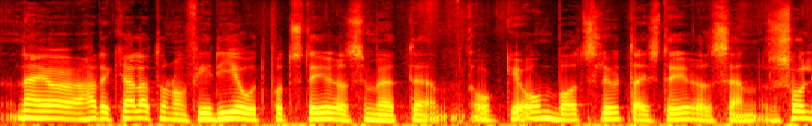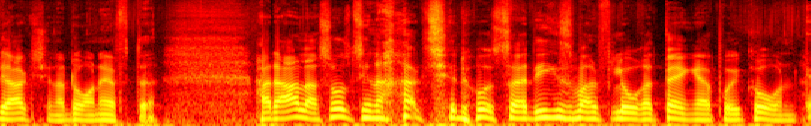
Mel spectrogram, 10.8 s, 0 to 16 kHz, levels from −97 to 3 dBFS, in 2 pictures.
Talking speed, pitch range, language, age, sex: 200 wpm, 130-170 Hz, Swedish, 50-69, male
